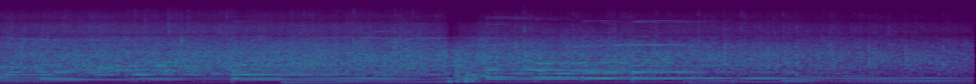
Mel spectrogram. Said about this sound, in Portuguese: Dá uma salva de palmas, Jesus, aleluia.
